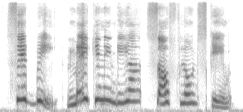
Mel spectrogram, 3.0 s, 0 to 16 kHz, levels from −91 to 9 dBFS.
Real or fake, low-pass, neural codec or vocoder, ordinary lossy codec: fake; 14.4 kHz; codec, 44.1 kHz, 2.6 kbps, SNAC; none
